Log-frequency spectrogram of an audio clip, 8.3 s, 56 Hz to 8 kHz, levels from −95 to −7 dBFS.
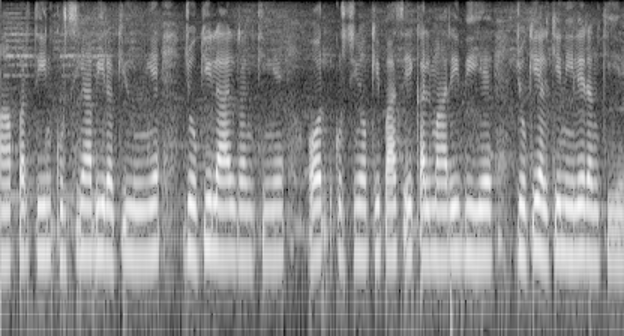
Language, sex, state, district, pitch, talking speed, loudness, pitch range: Hindi, female, Uttar Pradesh, Ghazipur, 185 Hz, 210 wpm, -19 LUFS, 180-190 Hz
